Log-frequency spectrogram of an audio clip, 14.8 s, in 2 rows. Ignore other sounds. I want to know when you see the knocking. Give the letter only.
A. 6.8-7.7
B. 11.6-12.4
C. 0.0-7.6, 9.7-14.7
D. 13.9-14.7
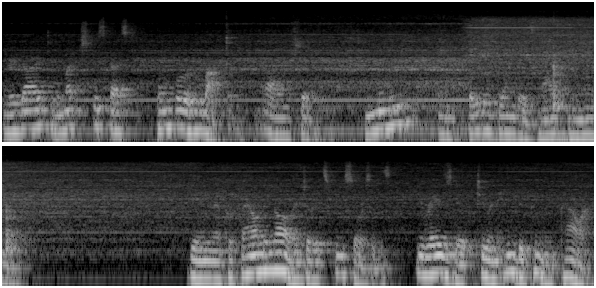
A.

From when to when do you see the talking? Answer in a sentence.
The talking can be heard from 0.0 to 7.6 s and from 9.7 to 14.7 s.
